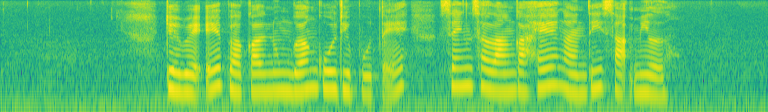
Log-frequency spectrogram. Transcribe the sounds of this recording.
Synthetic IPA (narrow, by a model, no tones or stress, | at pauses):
ɖ̪̥e̤weʔeb̥ä̤kalnuŋɡaŋkuld̪̥i̤put̪e | sɪŋsəlaŋkaheŋant̪isa̰ʔmɪl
